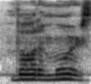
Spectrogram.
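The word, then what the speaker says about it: Voldemort: their lives to stop Baltimore's terror and yes by the way that is the right way to say his name if you're pronouncing the T you're actually doing your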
